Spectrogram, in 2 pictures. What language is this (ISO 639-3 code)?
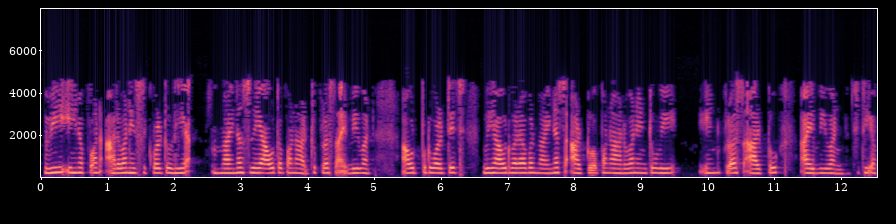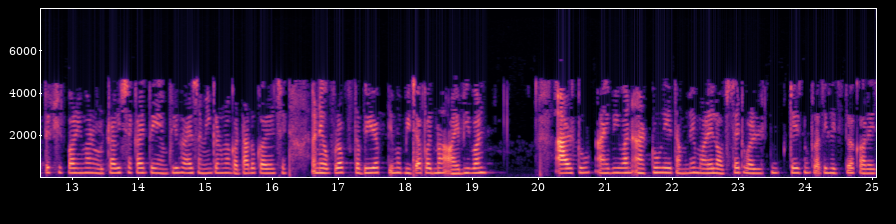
guj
